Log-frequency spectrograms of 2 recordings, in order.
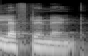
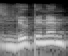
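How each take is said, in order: First: It is said as lef-tenant, British style. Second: It is said as loo-tenant, American style.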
